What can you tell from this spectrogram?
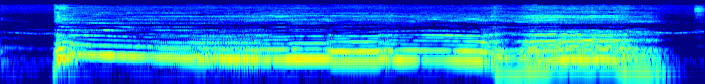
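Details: German Shepherd howling in one sustained six-second tonal howl, level at first, then breaking into a wavering, warbling ending before fading out.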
